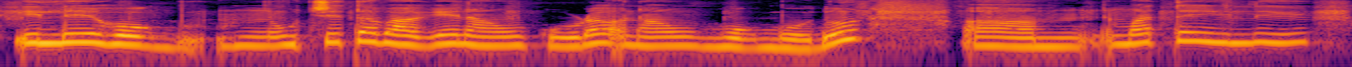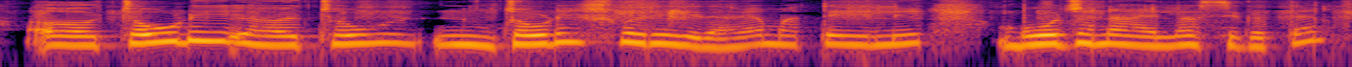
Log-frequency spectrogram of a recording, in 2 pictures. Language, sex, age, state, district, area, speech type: Kannada, female, 18-30, Karnataka, Shimoga, urban, spontaneous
